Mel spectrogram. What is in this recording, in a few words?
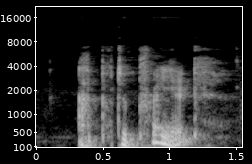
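"apotropaic", British English; pronunciations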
